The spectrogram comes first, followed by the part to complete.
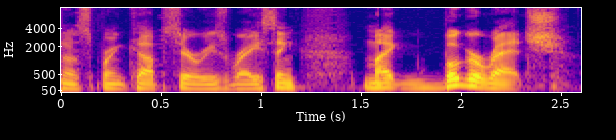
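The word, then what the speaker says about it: Mike Bugarewicz: spring cup series racing mike boogeretch as i found out his name is pronounced takes over for the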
